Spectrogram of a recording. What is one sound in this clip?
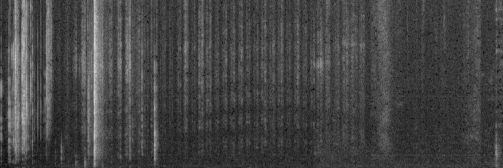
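Cocoa powder softly patters as it is sifted.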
